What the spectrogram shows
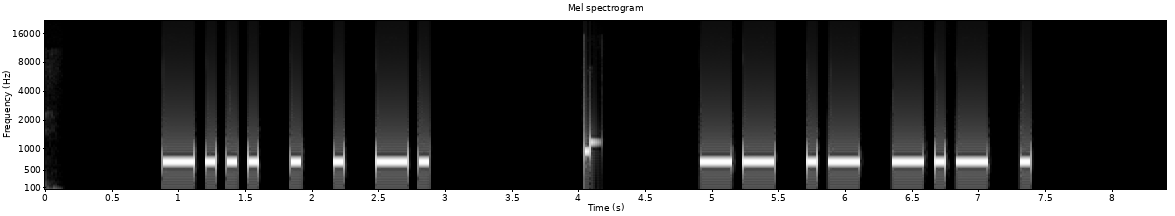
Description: Morse code, heard as a keyed tone, about 15 wpm, 700 Hz. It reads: BEEN MAKE
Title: Sets of 2 Words - New Word Drill - 15wpm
